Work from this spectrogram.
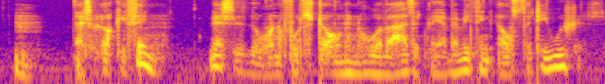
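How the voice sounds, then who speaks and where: A man whispering in a put-on character voice at a fairly quick pace. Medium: read story. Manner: bossy, boastful.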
